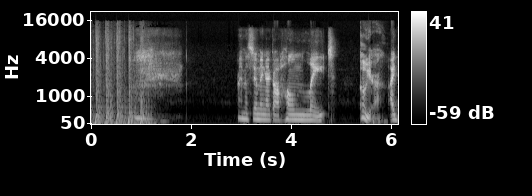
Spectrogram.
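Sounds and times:
firm knocking on a door: 0.0 - 1.3
speech: 0.9 - 1.3, 3.0 - 6.1.

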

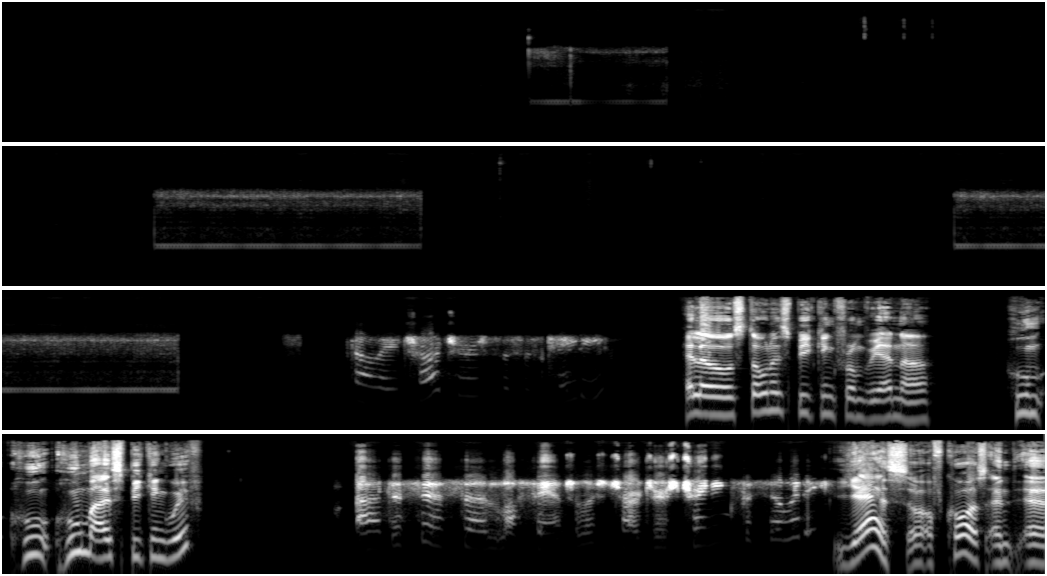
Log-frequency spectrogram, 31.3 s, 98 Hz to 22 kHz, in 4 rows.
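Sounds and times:
outgoing telephone call ringback tone: 4.0 - 5.1, 9.0 - 11.0, 15.0 - 17.0
speech: 20.8 - 25.0, 26.1 - 31.2.

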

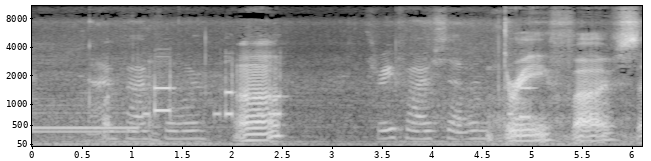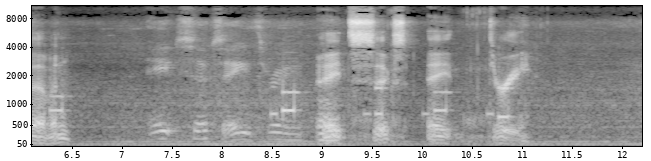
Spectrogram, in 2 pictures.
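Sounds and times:
telephone keypad dialing tones: 0.0 - 2.0, 8.5 - 8.8
speech: 1.1 - 2.6, 3.4 - 6.6, 7.3 - 11.2.

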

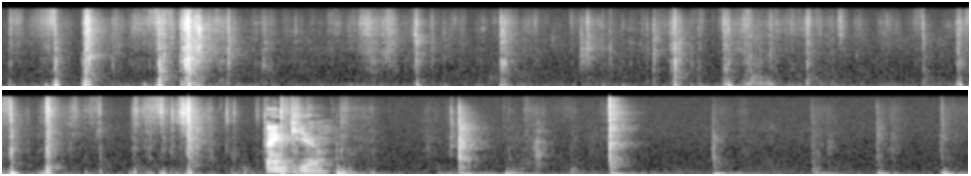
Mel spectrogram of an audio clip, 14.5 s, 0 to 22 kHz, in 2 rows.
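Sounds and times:
tarot cards being shuffled by hand: 0.0 - 10.0
speech: 9.2 - 9.8.

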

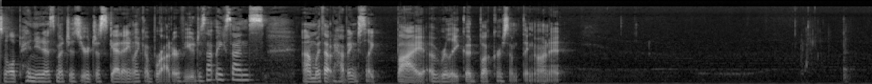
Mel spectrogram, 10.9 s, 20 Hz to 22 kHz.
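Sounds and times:
speech: 0.0 - 7.1
steady low hum: 3.3 - 10.8
quiet sipping of water: 9.9 - 10.5.

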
